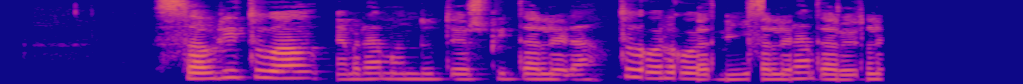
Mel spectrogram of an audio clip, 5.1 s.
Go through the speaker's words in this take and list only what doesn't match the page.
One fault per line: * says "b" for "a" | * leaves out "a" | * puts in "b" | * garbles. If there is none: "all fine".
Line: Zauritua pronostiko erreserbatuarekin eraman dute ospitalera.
* leaves out "pronostiko erreserbatuarekin"
* garbles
